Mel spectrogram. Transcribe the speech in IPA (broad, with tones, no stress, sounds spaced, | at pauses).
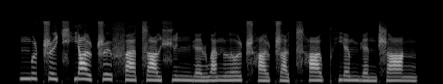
m u˦ ʈ͡ʂ ɻ̩˥˨ t͡ɕʰ j ɑ˥˨ ʊ̯ ʈ͡ʂ ɻ̩˥˨ f ä˥˨ t͡s ɑ˥˨ ʊ̯ ɕ y˥˨ n n̪ ɥ ɛ˨˩ ɻ w a˦ n l o˦ ʊ̯ ʈ͡ʂʰ ɑ˨˦ ʊ̯ ʈ͡ʂ ɑ˨˩ ʊ̯ t͡sʰ ɑ˦ ʊ̯ pʰ j ɛ˦ m ɥ ɛ˨˩ n ʂ ɑ˥˨ ŋ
